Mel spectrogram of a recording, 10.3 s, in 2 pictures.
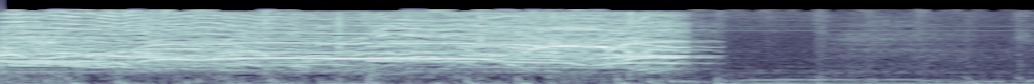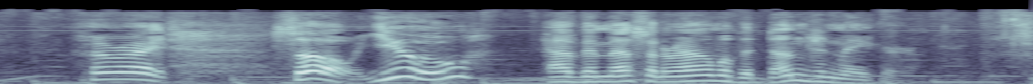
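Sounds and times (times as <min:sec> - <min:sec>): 
crowd cheering yay after a game ends: 0:00.0 - 0:03.6
speech: 0:05.9 - 0:09.8.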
